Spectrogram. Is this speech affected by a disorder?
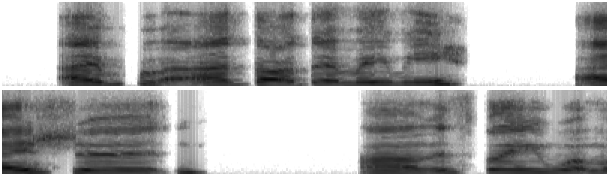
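Yes: cerebral palsy.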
